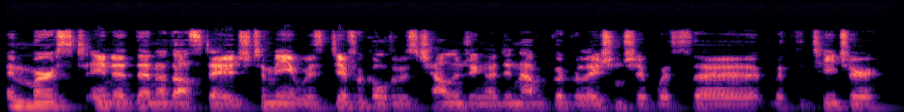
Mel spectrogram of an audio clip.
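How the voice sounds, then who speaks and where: Bright-toned Irish man, measured. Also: lowish voice, flat delivery. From Ireland. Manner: thoughtful, measured, with fillers. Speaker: guest. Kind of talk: interview answers.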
